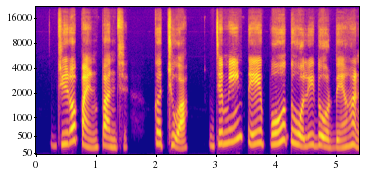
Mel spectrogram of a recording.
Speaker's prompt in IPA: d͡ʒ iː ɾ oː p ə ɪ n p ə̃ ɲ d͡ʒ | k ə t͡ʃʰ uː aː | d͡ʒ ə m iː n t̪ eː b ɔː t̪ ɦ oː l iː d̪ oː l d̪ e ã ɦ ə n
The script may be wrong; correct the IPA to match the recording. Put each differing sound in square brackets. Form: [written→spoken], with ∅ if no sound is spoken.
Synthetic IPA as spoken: d͡ʒ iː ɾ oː p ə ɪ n p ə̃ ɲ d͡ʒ | k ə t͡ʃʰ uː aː | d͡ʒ ə m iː n t̪ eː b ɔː t̪ ɦ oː l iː d̪ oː [l→ɾ] d̪ e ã ɦ ə n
